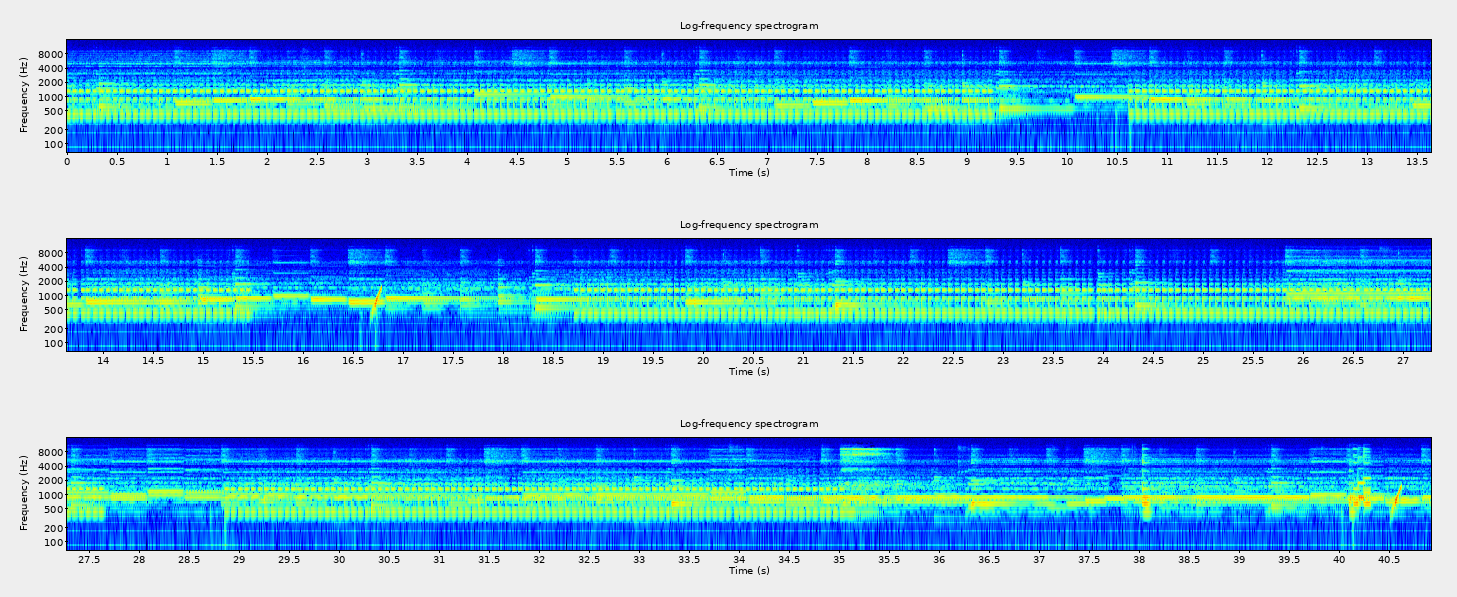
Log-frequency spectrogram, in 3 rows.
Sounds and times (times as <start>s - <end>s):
Music: 0.0s - 40.9s.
